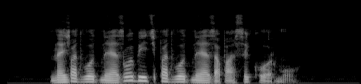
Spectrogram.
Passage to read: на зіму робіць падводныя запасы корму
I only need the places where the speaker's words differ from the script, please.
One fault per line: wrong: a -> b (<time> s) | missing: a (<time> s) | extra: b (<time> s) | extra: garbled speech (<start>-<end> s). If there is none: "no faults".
wrong: зіму -> падводныя (0.7 s)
